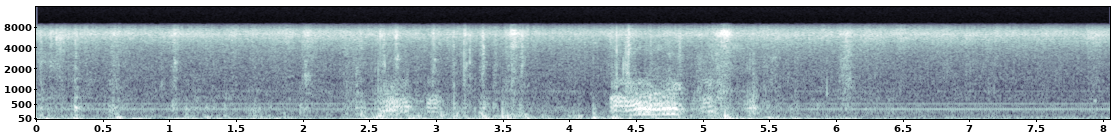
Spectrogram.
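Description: Small dog making brief low vocal sounds, a short one under three seconds in and a longer one about halfway through, over a faint steady hum.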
